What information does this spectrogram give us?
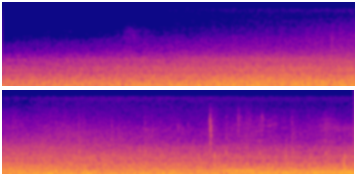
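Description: A car drives through West Philadelphia, giving a steady low engine and road rumble that swells slightly and then holds even.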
